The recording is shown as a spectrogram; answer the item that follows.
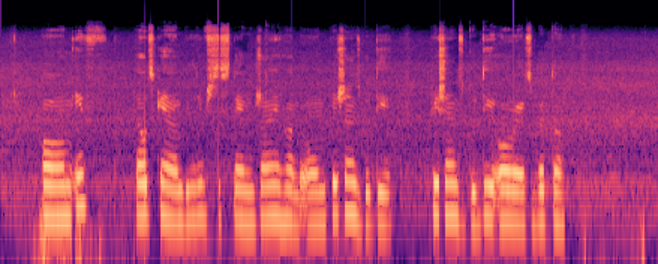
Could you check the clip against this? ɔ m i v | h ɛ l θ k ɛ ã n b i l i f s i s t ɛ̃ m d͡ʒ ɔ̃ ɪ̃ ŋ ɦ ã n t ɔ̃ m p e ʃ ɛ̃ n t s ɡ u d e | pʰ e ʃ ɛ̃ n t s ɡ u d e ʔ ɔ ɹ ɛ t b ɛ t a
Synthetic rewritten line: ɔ m i f | h ɛ l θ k ɛ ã n b i l i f s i s t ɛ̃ m d͡ʒ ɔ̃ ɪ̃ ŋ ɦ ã n d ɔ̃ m p e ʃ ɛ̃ n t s ɡ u d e | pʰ e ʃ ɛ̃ n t s ɡ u d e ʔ ɔ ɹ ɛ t b ɛ t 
